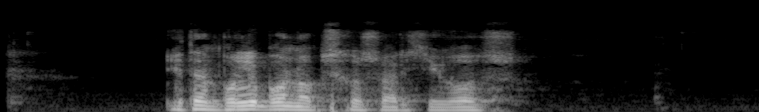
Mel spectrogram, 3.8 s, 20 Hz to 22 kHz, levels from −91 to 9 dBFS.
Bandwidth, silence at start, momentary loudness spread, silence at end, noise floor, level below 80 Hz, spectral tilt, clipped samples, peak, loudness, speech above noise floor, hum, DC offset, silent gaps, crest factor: 7.6 kHz; 0.85 s; 12 LU; 1.25 s; -73 dBFS; -46 dBFS; -8 dB/octave; under 0.1%; -2 dBFS; -20 LUFS; 54 dB; none; under 0.1%; none; 20 dB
